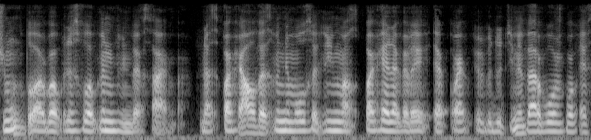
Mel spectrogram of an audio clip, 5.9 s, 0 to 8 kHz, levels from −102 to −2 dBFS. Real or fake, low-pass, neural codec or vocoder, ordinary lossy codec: fake; 7.2 kHz; autoencoder, 22.05 kHz, a latent of 192 numbers a frame, VITS, trained on many speakers; AAC, 48 kbps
